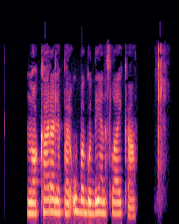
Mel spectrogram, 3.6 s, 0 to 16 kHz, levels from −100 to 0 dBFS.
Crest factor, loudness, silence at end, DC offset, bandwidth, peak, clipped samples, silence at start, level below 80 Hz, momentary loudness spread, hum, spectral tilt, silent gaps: 14 dB; -14 LUFS; 0.35 s; under 0.1%; 7.8 kHz; 0 dBFS; under 0.1%; 0.55 s; -56 dBFS; 12 LU; none; -6 dB/octave; 2.77-3.08 s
